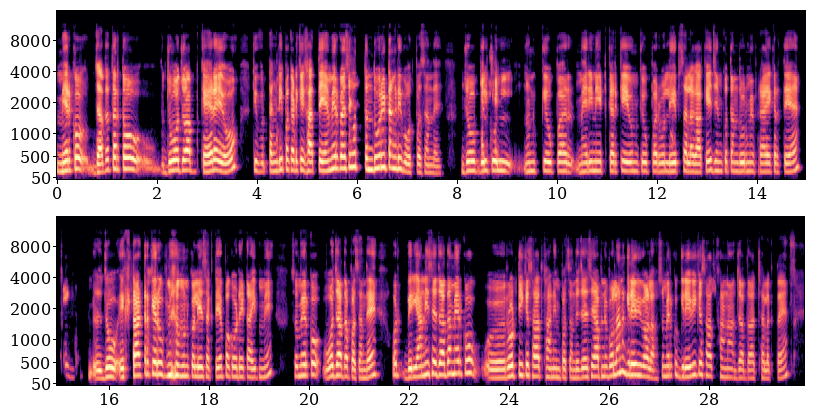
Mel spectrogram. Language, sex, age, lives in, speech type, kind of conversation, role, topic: Hindi, male, 20-24, India, conversation, podcast, guest, Aisa kaunsa shehar ka local khaana hai jo aap aaj tak bhool nahi paaye, aur woh kya tha?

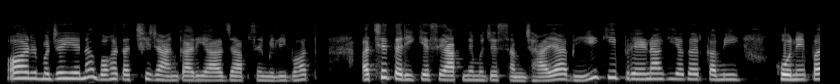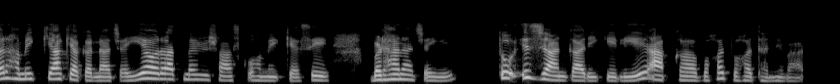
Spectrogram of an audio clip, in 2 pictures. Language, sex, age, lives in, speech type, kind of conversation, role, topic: Hindi, female, 35-39, India, read, expert-assistant, asker, प्रेरणा की कमी होने पर क्या करें?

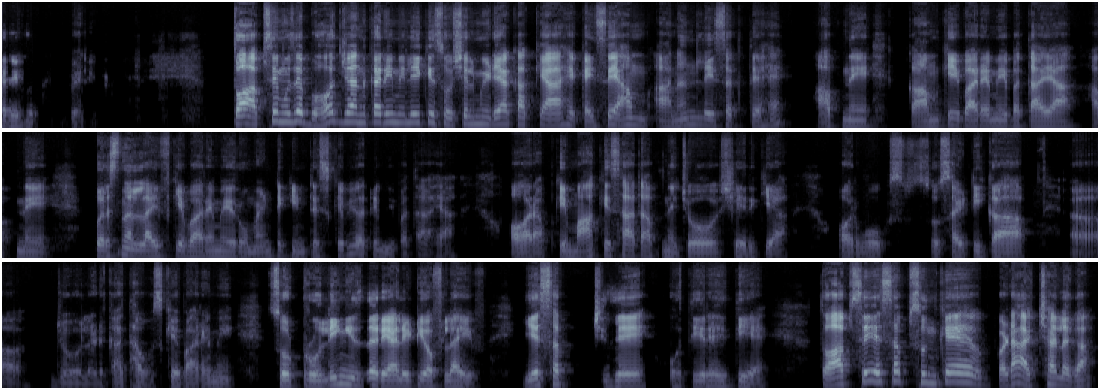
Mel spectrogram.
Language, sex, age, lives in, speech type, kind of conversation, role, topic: Hindi, male, 50-54, India, conversation, podcast, host, Kya tumhe lagta hai ki samajik madhyam se sachchi bonding ho sakti hai?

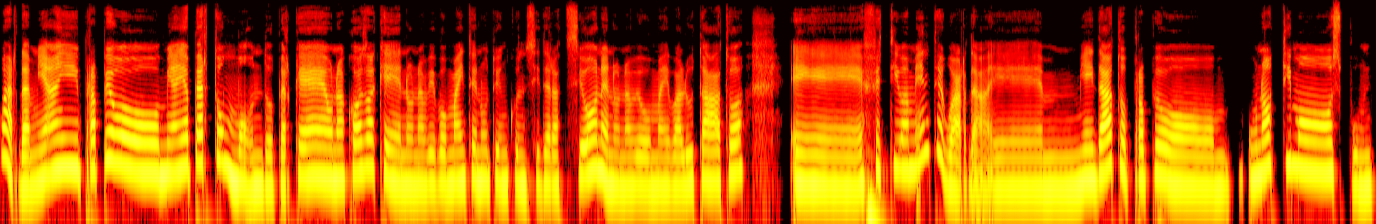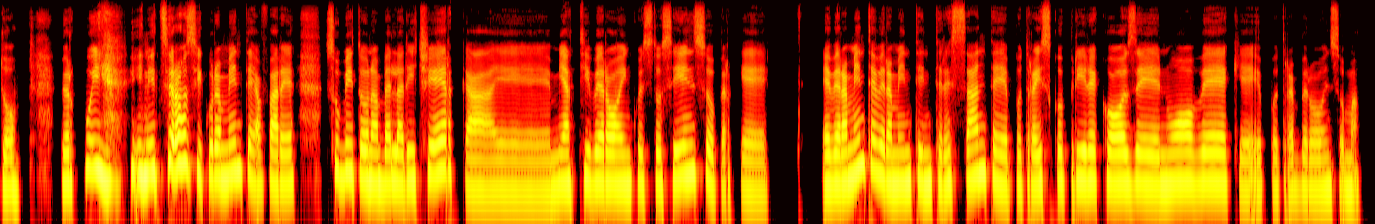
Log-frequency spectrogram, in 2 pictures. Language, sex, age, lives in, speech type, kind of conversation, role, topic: Italian, female, 35-39, Italy, conversation, advice, user, Come posso comprare capi di buona qualità senza spendere troppo?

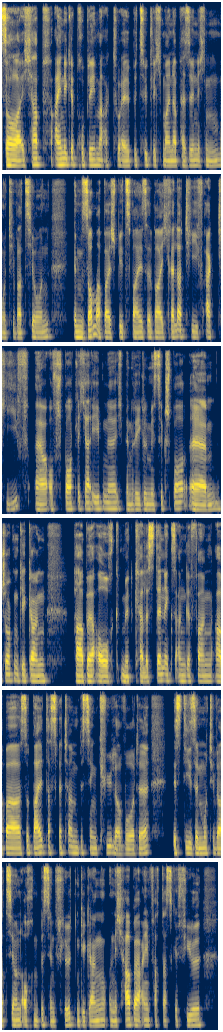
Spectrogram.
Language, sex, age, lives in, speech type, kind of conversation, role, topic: German, male, 20-24, Germany, conversation, advice, user, Wie bleibe ich motiviert, mich regelmäßig zu bewegen?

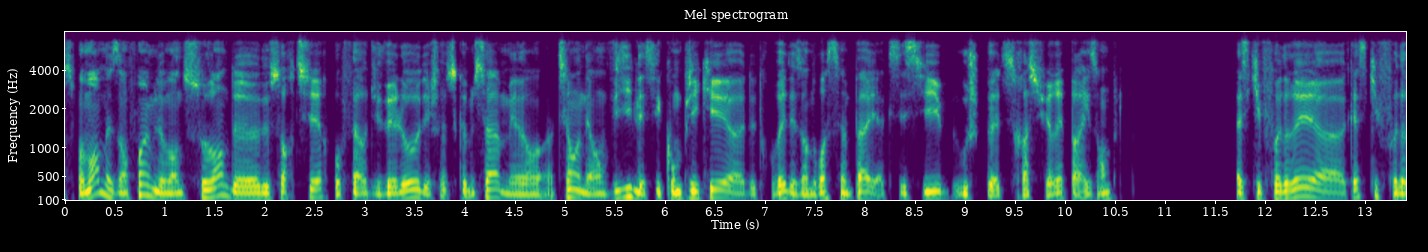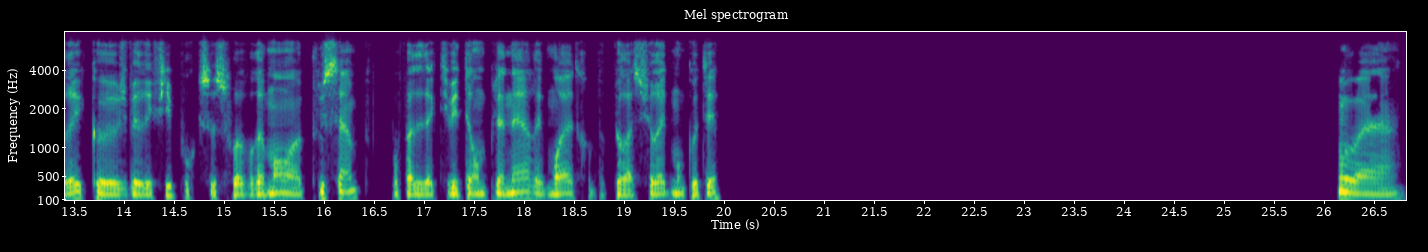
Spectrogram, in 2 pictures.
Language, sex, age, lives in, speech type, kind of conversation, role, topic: French, male, 25-29, France, read, expert-assistant, asker, Comment pourrait-on rendre les activités de plein air plus accessibles à tous, même en ville ?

